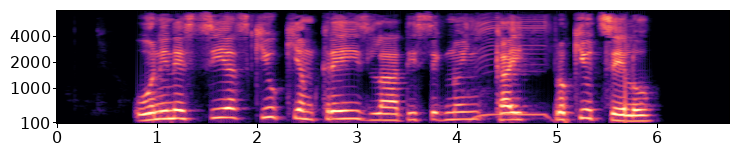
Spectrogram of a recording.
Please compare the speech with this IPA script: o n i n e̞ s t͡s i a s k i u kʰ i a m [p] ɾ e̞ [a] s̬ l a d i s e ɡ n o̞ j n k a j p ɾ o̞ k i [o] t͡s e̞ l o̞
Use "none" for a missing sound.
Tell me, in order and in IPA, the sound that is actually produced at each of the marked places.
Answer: k, i, u

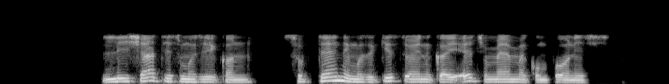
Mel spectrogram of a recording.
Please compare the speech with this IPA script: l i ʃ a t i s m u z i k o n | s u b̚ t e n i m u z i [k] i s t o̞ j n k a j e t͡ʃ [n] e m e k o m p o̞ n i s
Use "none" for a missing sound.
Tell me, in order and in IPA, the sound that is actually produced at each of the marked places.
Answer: k, m

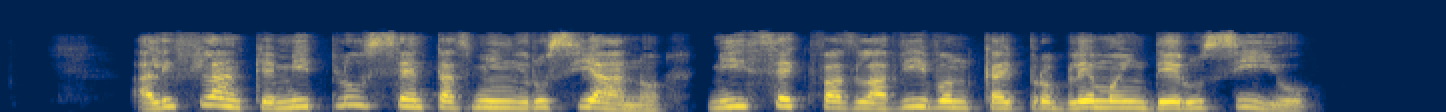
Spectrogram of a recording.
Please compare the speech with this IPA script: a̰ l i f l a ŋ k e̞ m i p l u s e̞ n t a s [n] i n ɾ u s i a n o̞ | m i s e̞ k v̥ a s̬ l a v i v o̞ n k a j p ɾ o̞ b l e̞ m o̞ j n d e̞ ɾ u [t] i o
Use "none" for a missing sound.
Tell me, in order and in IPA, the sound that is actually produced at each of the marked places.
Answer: m, s

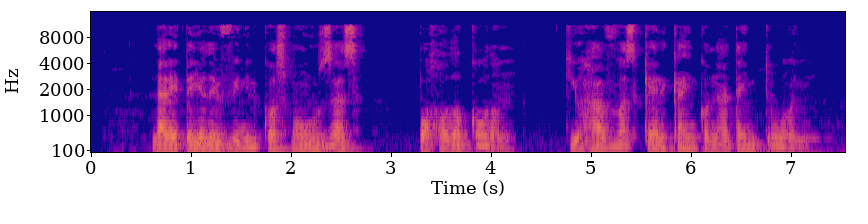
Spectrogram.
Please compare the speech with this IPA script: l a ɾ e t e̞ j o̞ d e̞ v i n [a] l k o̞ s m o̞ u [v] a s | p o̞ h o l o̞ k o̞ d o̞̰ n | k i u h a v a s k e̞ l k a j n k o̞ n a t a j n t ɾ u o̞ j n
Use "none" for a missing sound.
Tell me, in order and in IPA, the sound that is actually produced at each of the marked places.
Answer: i, z

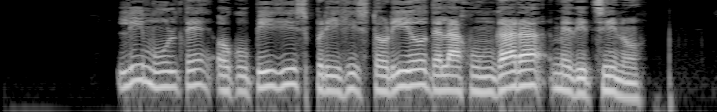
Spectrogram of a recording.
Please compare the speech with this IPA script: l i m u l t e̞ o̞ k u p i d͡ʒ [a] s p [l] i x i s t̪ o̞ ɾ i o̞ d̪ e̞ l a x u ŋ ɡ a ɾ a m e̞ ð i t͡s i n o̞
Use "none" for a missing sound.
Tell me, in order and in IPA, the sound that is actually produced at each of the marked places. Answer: i, ɾ

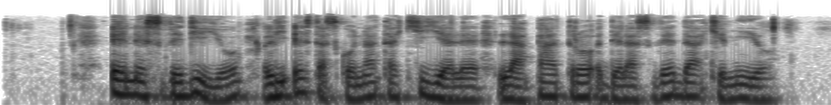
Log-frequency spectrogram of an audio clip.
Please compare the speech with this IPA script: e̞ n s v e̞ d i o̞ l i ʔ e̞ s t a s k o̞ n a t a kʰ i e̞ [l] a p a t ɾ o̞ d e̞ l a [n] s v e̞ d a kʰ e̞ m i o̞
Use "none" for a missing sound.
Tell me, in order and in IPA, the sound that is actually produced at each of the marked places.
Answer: lː, none

